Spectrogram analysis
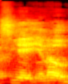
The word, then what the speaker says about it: Cano: Now, it's spelled Cano, like Cano, but this motherfucker Hispanic, so it's Cano.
